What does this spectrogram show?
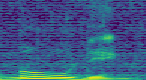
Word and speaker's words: morning: southern standard British English, the letter this letter R, the sound r is not pronounced right before consonant sounds. That's why morning is not pronounced. But this is not the case in other accents like American English.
